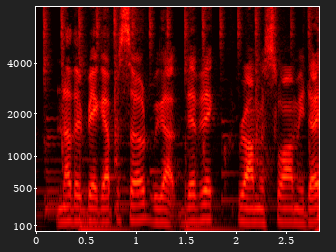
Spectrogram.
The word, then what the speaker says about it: Vivek: We got Vivic Rama Swami. Did I say that correct? Correctly. Pronounced correctly. Pretty close. Vive like cake. Vive cake. Like ram. Okay. Yeah, Vake Rama Swami.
